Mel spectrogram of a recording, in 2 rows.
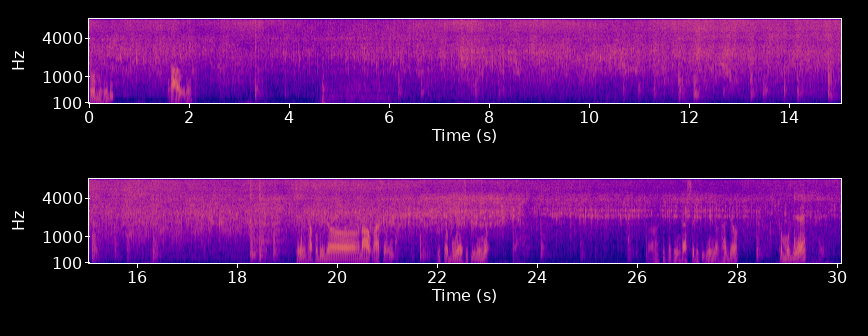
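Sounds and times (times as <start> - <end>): seafood sizzling in hot oil: 0.0 - 30.0
metal ladle scraping wok: 4.6 - 9.1.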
